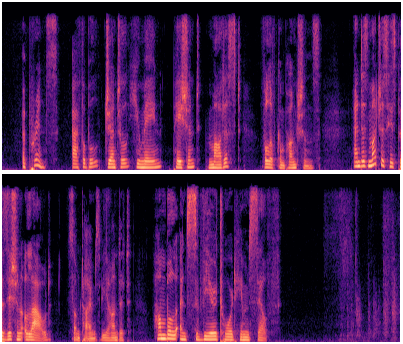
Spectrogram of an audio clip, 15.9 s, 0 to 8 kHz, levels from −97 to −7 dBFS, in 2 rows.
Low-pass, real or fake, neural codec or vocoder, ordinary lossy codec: 7.2 kHz; fake; vocoder, 44.1 kHz, 128 mel bands every 512 samples, BigVGAN v2; AAC, 48 kbps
